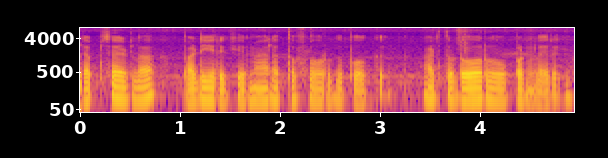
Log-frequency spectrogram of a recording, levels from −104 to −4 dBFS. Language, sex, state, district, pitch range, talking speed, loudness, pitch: Tamil, male, Tamil Nadu, Kanyakumari, 90-100 Hz, 120 wpm, -20 LUFS, 95 Hz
